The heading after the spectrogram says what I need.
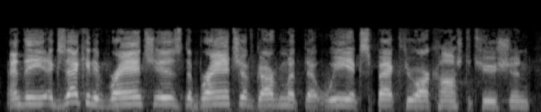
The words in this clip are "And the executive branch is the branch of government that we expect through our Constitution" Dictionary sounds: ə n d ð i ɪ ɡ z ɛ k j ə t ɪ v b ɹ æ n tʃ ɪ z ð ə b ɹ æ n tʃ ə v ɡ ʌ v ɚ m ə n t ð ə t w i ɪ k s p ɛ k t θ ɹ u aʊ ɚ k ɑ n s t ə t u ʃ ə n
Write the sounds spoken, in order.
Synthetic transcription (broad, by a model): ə n ð i ɪ ɡ z ɛ k j ə t ɪ v b ɹ æ n tʃ ɪ z ð ə b ɹ æ n tʃ ə v ɡ ʌ v ɚ m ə n ð ə t w i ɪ k s p ɛ k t θ ɹ u aʊ ɚ k ɑ n s t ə t u ʃ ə n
